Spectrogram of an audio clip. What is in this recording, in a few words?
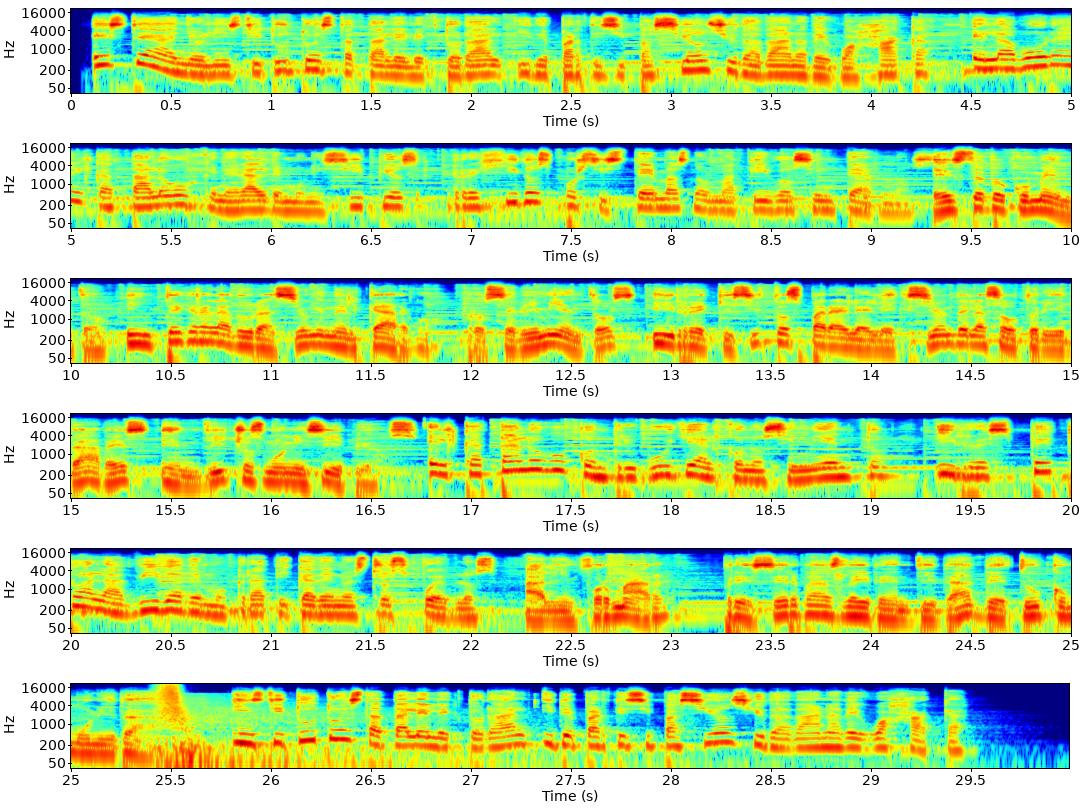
Spot; IEEPCO; catalogo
